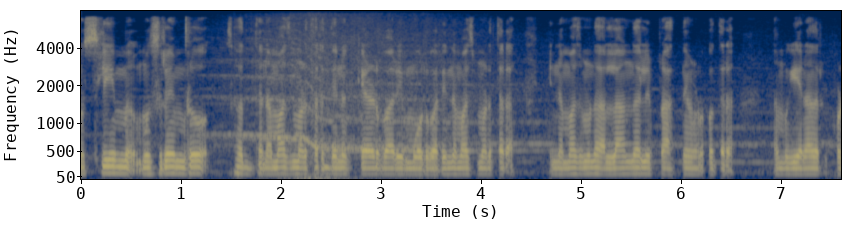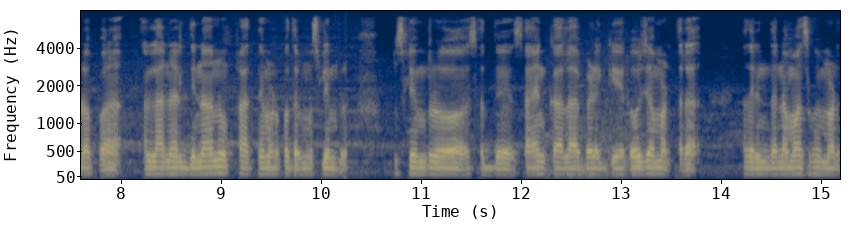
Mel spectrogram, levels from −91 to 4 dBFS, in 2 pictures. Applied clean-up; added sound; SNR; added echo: none; Race car, auto racing; 16 dB; none.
